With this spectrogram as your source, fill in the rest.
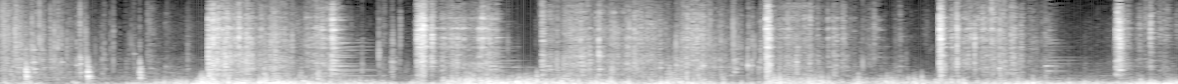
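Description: A shovel scrapes and crunches through gravel.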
